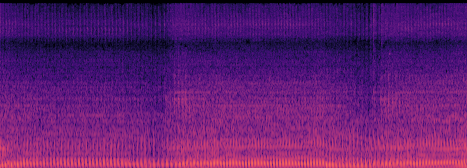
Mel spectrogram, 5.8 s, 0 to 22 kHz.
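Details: 1960s Generac generator not run in decades: steady low, even single-cylinder thrum with a brief dip near two seconds, holding speed; runs cleanly.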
